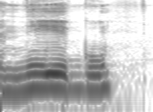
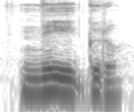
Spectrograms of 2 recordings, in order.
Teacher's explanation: falantes de idiomas vindos da África de pronunciar certos grupos consonantais o resultado nesse caso foi a supressão do Erre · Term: dissimilação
